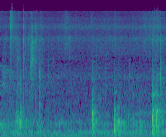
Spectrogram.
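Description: Cumin seeds sizzling in hot oil for tempering, a quiet steady sizzle broken by scattered spatter bursts and scraping stir sounds.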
